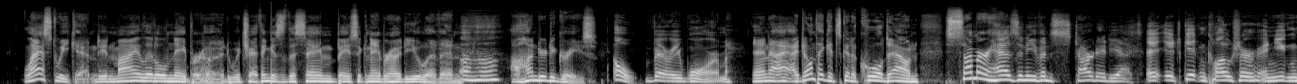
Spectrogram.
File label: RADIO AD; nicks plumbing radio ads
